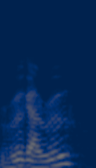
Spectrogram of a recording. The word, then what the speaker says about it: Rougarou: to be pronouncing it Rougarou, because I think that's how Cajun people say it, and I'm going to do my best to say it like a Cajun person instead of like some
